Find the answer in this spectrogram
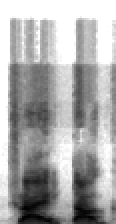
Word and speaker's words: Freitag: So Fry is similar. Freitag.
